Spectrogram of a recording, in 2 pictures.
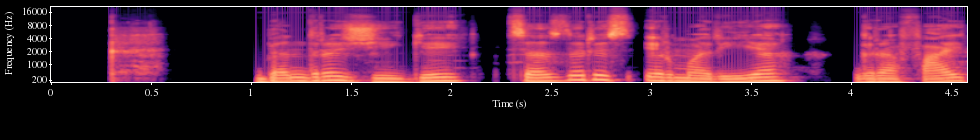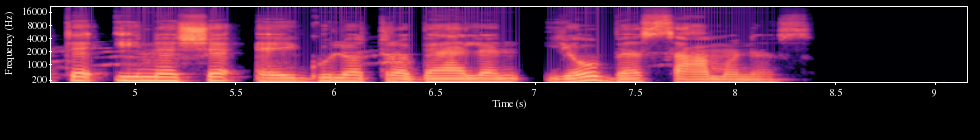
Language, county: Lithuanian, Vilnius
